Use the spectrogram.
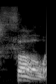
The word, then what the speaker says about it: faux: looking at that and I'm pronouncing it like how you pronounce foe f-a-u-x right faux is that box yeah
